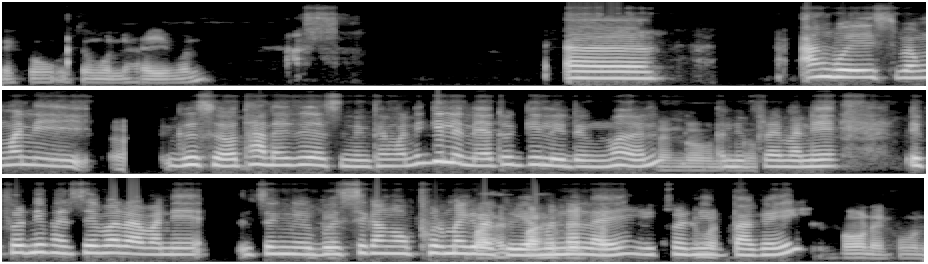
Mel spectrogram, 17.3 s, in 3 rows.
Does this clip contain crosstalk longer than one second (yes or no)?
yes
